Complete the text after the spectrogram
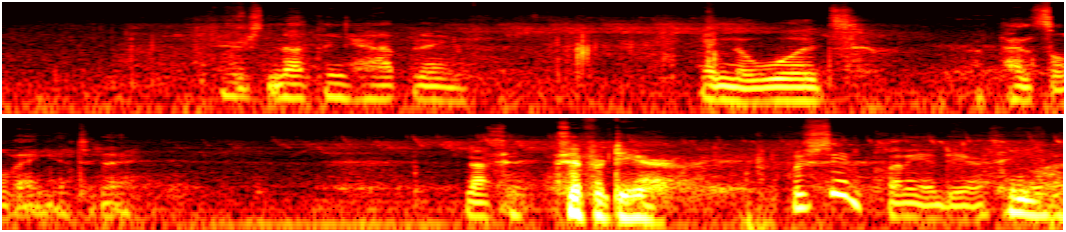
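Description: A young man speaks calmly and close by, outdoors.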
